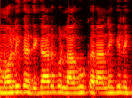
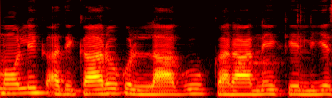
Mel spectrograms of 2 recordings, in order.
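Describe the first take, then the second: First: The phrase is read very quickly. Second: The phrase is read very slowly. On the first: The speaker calls it right. "अब speed में पढ़ता" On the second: The speaker calls it wrong. "मुझे बहुत धीरे धीरे पढ़ना पड़ता है"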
